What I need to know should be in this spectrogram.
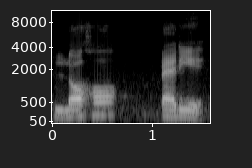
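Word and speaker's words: Laurent-Perrier: is called lojo perrier here t and r word is silent and en is pronounced as on so again i am repeating it is lahore perrier perrier champagne brands la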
